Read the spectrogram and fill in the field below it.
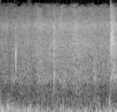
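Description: Loud typhoon wind roars and buffets the microphone in a short, continuous rush of rumbling noise, with no voices.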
